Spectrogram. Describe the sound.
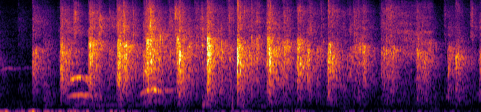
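An audience applauds steadily for several seconds at an EDA Presenta screening of the film Crónicas de un Exilio, dense overlapping claps at a moderate level, with a few voices calling out over the clapping.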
